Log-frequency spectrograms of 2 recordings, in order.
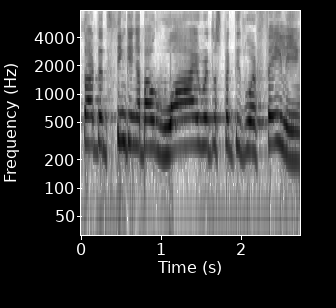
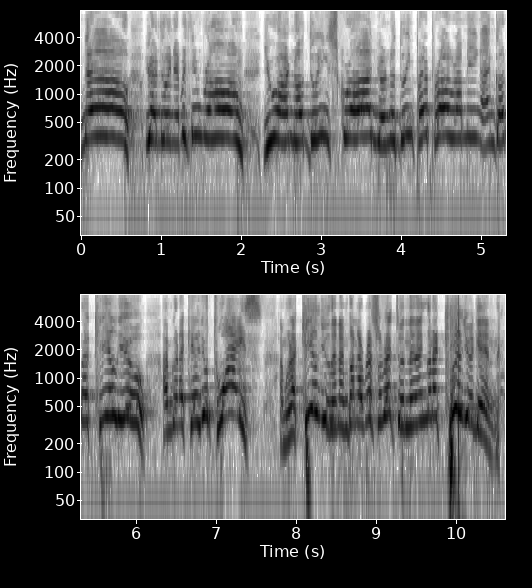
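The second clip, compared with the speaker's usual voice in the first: drill sergeant yelling; 7 semitones higher than usual. Acted. Scrum Master yelling at the team, hammed-up drill-sergeant shout. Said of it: "Scrum Master yelling at the team".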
